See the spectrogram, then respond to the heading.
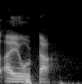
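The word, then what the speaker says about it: iota: हम लोग ना -1 के स्क्वायर रूट को एक सिंबल दे दिया, हमने इसका नाम कर दिया आई, और आई को प्रोनाउंस करते हैं हम लोग आयोटा, ठीक है।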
